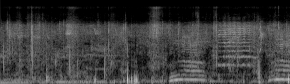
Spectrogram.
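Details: Goat on a village farm at milking time, giving two drawn-out, wavering bleats in the second half, with clattering and rustling handling noises before them.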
